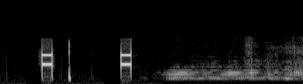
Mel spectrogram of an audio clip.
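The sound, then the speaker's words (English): Two short, loud telephone keypad tones beep with a brief click between them as someone tries to unmute the phone lines, followed by a murmur of voices or line noise underneath. “I'm sorry, the phone is not unmuting, so please affirm aloud right where you are.”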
